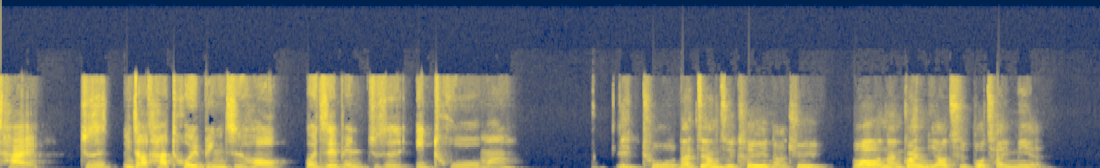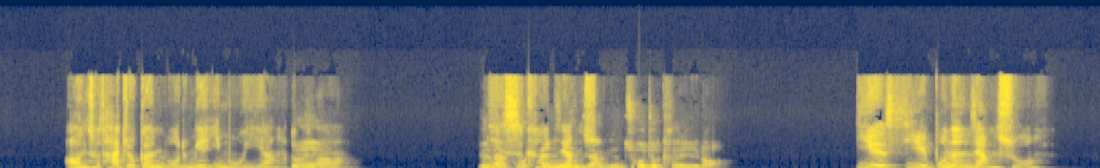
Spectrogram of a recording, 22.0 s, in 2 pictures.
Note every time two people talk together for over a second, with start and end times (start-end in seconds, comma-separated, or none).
15.8-17.2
